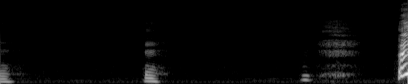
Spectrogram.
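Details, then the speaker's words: Male adult's hitching pre-sneeze gasps, a sneeze that feels stuck: short catching in-breaths with pauses, building to a loud sneeze burst at the end. "It's been so stuck. I just want to sneeze."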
